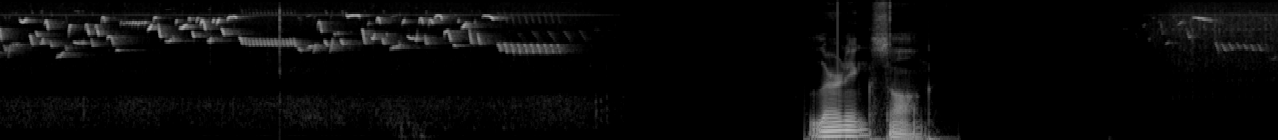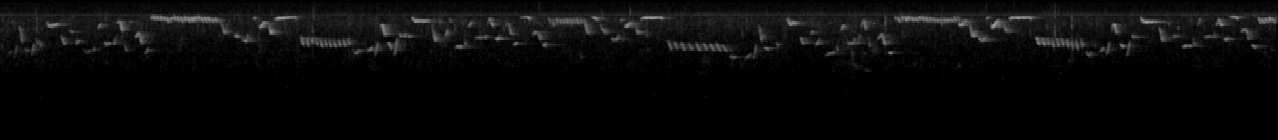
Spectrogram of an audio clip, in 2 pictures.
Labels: Can birds be heard in the background?
yes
